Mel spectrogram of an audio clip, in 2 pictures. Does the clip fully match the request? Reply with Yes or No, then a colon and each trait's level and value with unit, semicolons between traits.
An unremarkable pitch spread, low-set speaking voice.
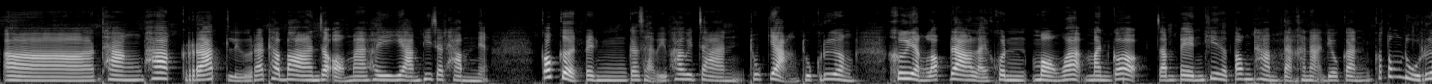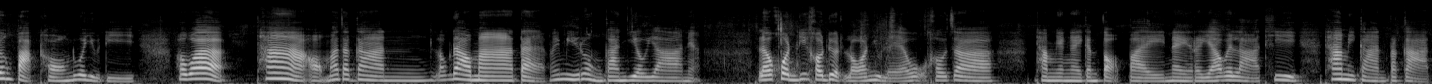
No: average, 4.2 semitones; high, 195 Hz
